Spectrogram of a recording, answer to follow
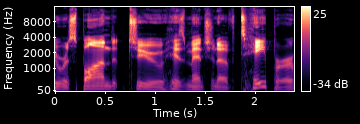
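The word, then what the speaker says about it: Tapir!: To actually respond to his mention of Tapir, which is how that artist's name is pronounced, I actually discovered them not long ago.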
